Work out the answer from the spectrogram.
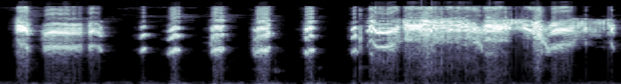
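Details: Swiftlet lure call played to attract swiftlets: dense buzzy chirps in quick bursts, then a long continuous twittering stretch high in pitch.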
